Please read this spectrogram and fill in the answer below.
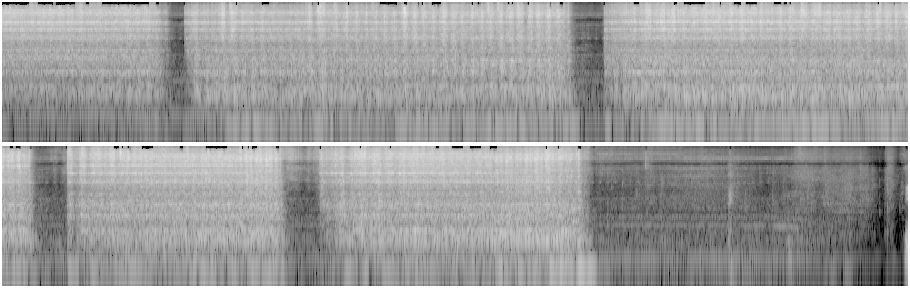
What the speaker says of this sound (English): I'll just show you on the old lathe.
